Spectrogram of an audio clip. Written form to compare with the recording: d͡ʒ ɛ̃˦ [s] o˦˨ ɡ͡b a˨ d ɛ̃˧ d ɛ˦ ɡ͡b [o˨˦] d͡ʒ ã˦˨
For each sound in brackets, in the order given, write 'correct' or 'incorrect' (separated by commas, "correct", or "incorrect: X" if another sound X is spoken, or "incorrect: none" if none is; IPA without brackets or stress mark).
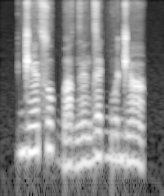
correct, incorrect: o˦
